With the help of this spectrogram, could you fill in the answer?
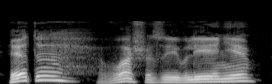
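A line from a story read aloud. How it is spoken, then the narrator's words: Indifferent voice. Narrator (Russian): сказал Андрей равнодушным голосом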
